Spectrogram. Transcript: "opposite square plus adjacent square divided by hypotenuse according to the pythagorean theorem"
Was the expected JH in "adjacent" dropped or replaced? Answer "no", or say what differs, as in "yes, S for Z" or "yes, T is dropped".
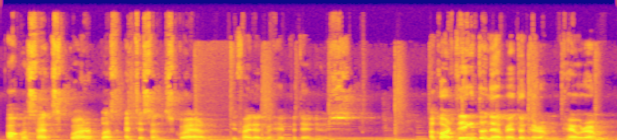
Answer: yes, CH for JH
